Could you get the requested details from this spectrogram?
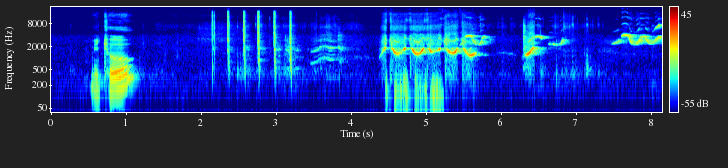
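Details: Talking ringneck parrot makes a brief rough voice-like sound, then a run of dry clicks, followed by rapidly wavering warbled whistles and a few higher trilled notes near the end.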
